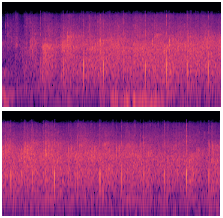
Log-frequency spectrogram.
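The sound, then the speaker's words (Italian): Steady audience applause, a dense wash of many hands clapping at an even, loud level throughout, with a few sharper individual claps standing out in a regular rhythm. “Propongo di non applaudire più fino alla fine, alla così fine.”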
